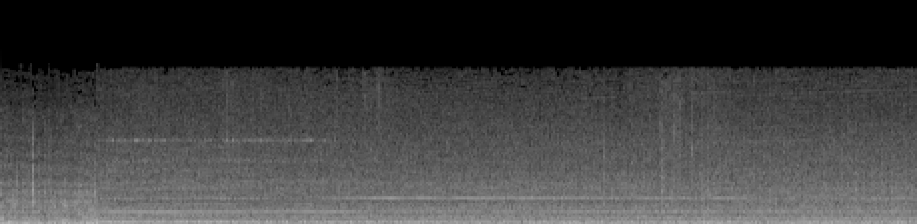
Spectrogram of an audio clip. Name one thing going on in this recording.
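The engine of a truck-mounted hedge cutter drones steadily.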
